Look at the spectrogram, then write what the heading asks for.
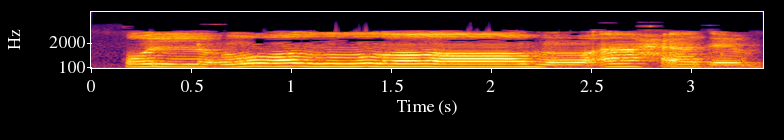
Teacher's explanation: یہاں پہ آپ نے لام کو موٹا کرنا ہے کیونکہ اللہ تعالیٰ کے نام سے پہلے زبر ہے، اور یہاں پہ آپ نے دال قلقلہ کرنا ہے، ڈبل ساؤنڈ آئے گا، قل هو اللہ احد۔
